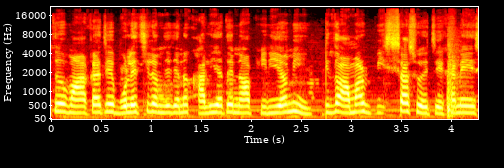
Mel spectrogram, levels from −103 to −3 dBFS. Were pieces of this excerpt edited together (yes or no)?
yes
